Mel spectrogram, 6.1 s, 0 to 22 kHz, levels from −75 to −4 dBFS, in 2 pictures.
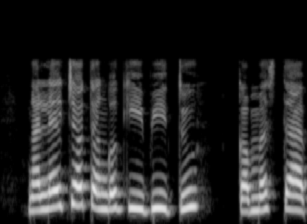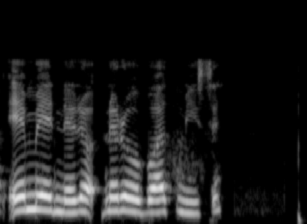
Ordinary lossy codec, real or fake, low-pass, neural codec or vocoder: none; real; 7.2 kHz; none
